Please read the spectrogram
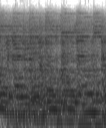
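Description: Electric guitar playing live with a rock band, loud and continuous.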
